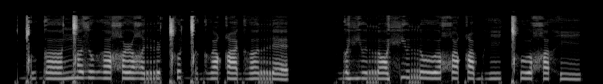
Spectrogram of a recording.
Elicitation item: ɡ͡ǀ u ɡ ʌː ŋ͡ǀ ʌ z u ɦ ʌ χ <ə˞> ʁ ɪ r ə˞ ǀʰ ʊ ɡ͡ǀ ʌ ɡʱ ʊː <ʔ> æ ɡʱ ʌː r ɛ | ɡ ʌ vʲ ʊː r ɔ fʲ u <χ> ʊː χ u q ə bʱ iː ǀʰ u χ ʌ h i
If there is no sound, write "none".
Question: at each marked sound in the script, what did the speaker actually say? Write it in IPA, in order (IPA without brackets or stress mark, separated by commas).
ə˞, q, r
